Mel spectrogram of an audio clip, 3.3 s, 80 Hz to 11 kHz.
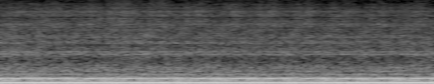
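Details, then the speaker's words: Chamberlain LiftMaster Pro 1/3 hp opener with chain removed after its trolley jammed closed: smooth, constant low motor hum, no knocking or grinding; motor turns freely both directions, apparently just needed resetting. "huh yeah both directions so I think it just needed to come off and get all reset again"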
